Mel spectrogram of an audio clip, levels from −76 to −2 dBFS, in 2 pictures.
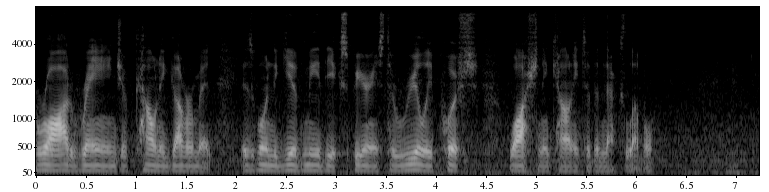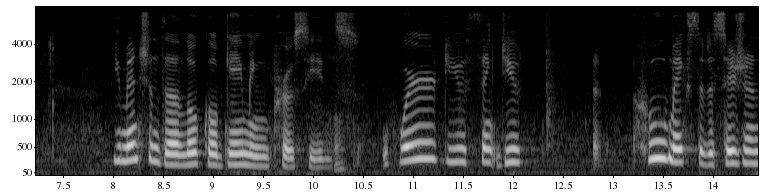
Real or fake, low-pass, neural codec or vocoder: real; 7.2 kHz; none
